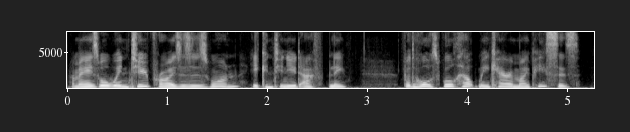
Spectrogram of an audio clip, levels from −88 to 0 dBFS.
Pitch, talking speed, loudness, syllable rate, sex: 210 Hz, 240 wpm, -15 LUFS, 6.7 syllables/s, female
